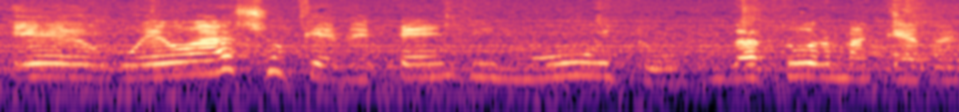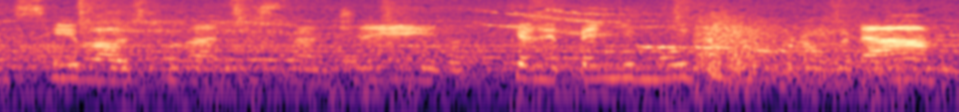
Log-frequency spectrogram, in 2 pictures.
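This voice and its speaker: Spanish-speaking woman talking over loud noise. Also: fairly high pitch. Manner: Spanish-tinged Portuguese with tag questions. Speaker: foreign graduate student. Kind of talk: interview testimony.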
